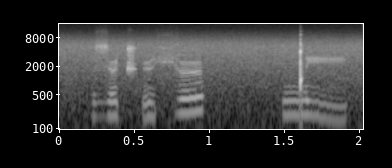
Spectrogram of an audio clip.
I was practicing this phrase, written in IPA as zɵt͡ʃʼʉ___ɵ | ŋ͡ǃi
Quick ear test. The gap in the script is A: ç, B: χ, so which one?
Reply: A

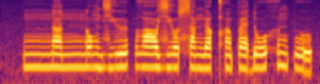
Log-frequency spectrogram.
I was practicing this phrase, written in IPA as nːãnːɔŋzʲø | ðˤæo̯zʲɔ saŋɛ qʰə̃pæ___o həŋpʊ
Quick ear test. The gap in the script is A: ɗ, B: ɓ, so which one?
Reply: A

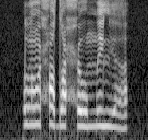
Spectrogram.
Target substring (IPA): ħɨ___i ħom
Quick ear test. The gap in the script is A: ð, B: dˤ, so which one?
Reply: B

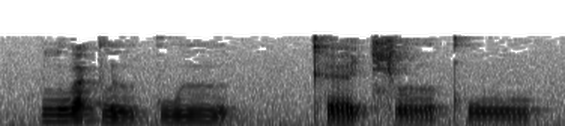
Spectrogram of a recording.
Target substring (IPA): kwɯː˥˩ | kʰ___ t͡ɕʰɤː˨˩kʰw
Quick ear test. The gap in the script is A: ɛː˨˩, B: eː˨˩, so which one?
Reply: A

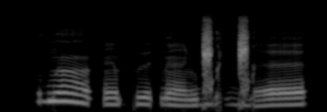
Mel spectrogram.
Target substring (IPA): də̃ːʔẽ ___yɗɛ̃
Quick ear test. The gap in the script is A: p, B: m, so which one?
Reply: A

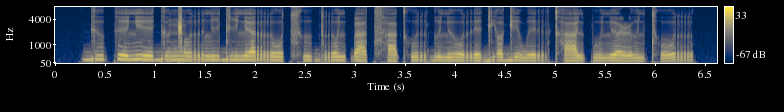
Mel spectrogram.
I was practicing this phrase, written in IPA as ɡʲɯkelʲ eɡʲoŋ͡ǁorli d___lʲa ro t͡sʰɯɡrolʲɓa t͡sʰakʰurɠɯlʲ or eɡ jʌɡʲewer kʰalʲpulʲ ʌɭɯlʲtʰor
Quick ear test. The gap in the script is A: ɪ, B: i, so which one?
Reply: B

